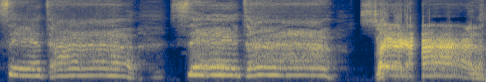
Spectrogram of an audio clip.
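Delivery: high, rising wailing shout, like crying. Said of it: "when Billy's like".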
